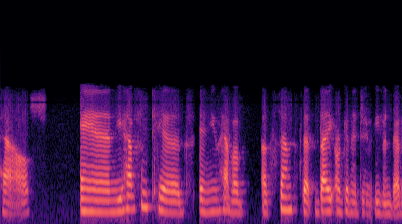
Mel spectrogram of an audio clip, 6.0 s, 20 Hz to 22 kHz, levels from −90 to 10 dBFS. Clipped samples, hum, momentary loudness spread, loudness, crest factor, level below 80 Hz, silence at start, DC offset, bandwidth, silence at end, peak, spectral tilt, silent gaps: under 0.1%; none; 10 LU; -20 LUFS; 20 dB; -62 dBFS; 0 s; under 0.1%; 5.6 kHz; 0 s; -2 dBFS; -3.5 dB/octave; none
